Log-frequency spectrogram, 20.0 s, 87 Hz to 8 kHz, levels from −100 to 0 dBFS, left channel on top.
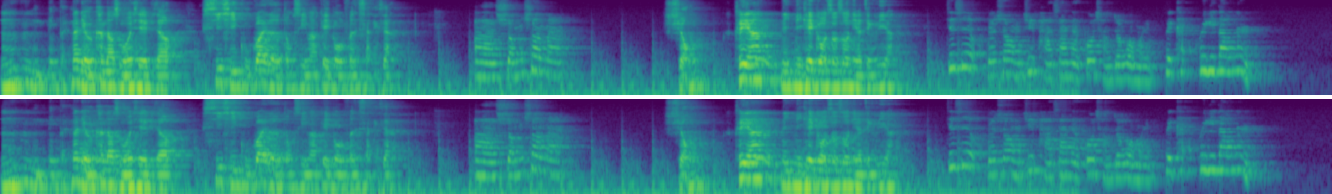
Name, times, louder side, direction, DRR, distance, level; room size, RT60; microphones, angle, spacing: voice 1, 0.0-2.6 3.0-5.9 10.0-10.6 11.0-13.4, left 2 dB, 50° left, 6 dB, 1.4 m, -24 dB
sound 1, 1.5-16.2, equal, 5° right, 0.6 m, -37 dB
voice 2, 7.1-8.5 11.3-11.6 14.2-18.7, left 2 dB, 25° left, 3 dB, 0.9 m, -34 dB
19.0 x 8.6 x 6.9 m, 1.1 s
head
